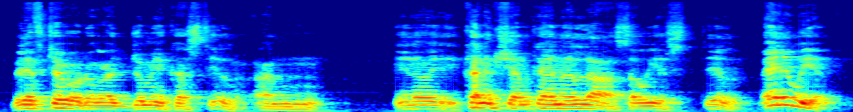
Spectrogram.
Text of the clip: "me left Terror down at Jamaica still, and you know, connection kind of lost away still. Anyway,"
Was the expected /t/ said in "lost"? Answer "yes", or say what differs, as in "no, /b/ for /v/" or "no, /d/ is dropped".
no, /t/ is dropped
